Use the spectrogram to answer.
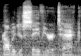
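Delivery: normal talking voice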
